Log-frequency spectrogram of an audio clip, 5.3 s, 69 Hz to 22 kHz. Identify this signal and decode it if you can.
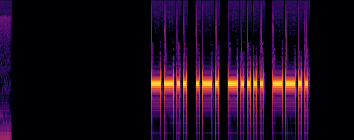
Morse code, heard as a keyed tone, about 25 wpm, 700 Hz. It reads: ZR6Z
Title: DXCC-100 Call Signs - 4 Characters - Repeated 2x - 25wpm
